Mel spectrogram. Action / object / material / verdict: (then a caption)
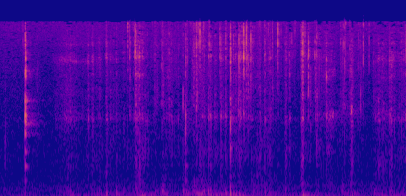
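scrape / bar of soap cut with a metal blade / soap / none. A flat metal blade shaves long, crumbly strips from the surface of a hand-sized solid green soap bar held in a hand. The result is a quiet, steady scraping and crinkling texture with a few sharper clicks as the curls break away.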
